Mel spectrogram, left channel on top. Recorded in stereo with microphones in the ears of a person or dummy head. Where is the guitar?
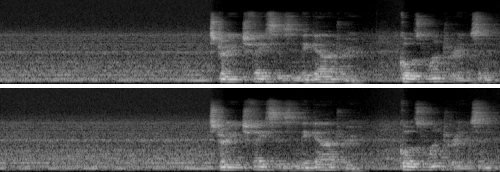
I don't hear a guitar.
